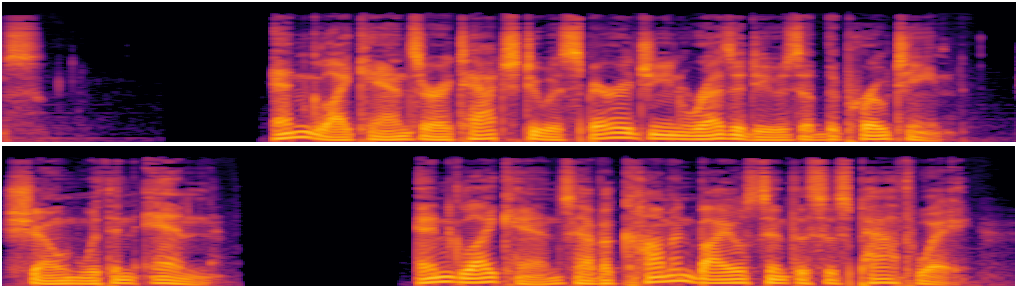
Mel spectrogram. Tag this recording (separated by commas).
Speech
